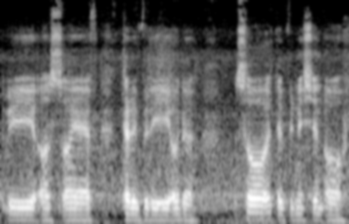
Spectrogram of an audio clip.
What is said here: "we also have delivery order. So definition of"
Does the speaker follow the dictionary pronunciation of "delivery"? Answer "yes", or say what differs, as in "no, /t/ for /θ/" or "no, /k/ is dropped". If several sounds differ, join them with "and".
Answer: no, /b/ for /v/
